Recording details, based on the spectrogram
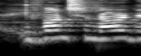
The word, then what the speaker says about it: Chouinard: So I think you pronounce it Yvon Chouinard, but I'm not sure.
